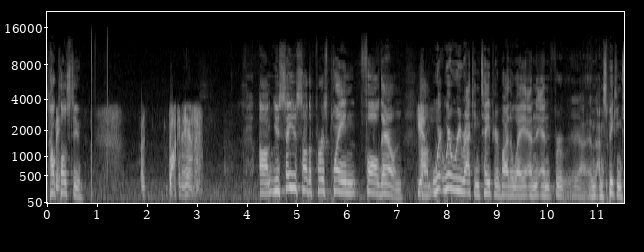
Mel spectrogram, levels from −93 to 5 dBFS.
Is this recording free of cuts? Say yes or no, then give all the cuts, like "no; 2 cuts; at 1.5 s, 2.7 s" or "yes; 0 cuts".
no; 1 cut; at 4.4 s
